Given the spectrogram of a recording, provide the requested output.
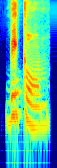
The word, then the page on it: becalm: Indian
